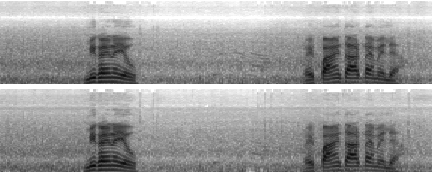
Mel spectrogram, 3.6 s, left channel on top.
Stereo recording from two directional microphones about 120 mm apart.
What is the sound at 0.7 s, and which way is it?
Speech, 5° right (ahead or behind).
